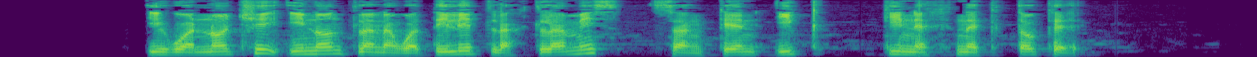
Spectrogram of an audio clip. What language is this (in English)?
Orizaba Nahuatl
